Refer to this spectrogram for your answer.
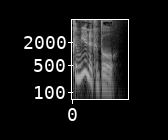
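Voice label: "communicable", British English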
